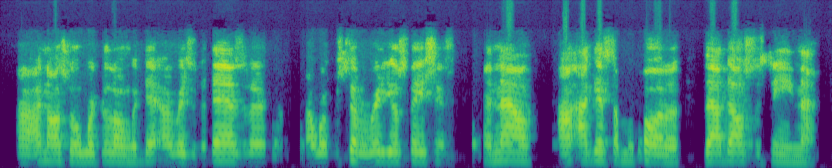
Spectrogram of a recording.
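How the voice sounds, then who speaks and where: With an American accent, a man speaks fast in a high pitch and a monotone, flat intonation. The sound is dry and close, with no echo, and his pace is fairly quick. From Georgia, US South. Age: 60s. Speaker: bass player. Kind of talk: casual chat. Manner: halting.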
